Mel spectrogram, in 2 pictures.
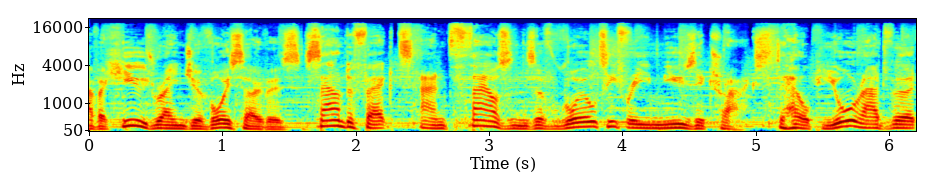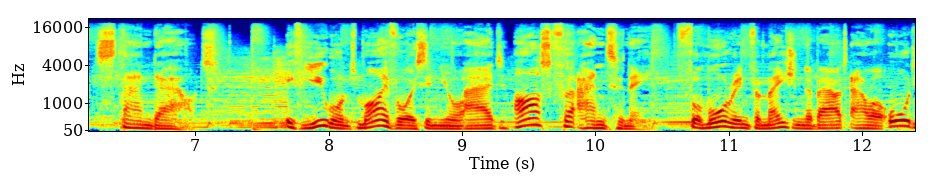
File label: Radio TV; Voice-over demos; TV Radio Advert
